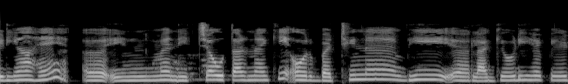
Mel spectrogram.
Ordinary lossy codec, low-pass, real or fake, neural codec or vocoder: MP3, 32 kbps; 7.2 kHz; fake; vocoder, 44.1 kHz, 128 mel bands every 256 samples, BigVGAN v2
